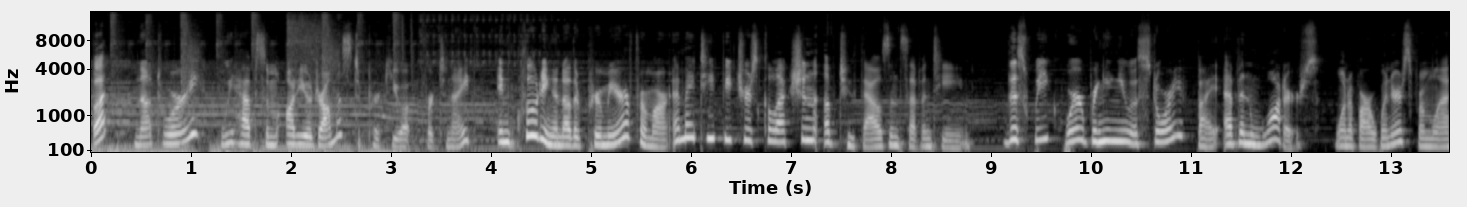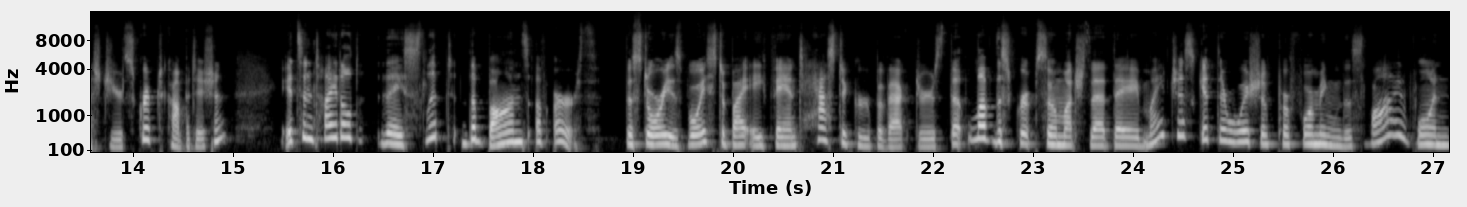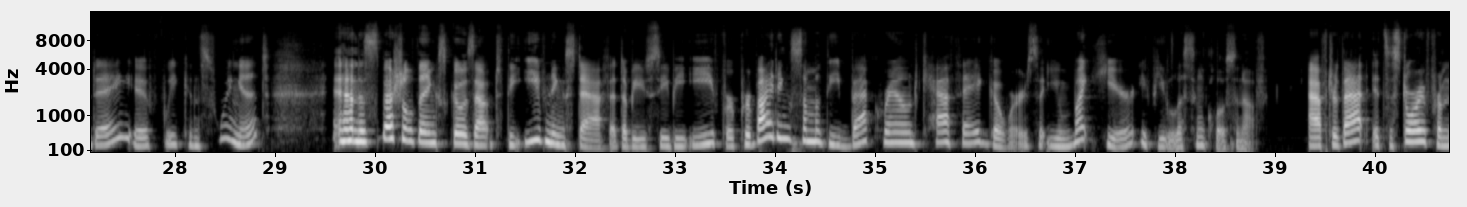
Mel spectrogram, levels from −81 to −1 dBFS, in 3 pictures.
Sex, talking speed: female, 175 wpm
